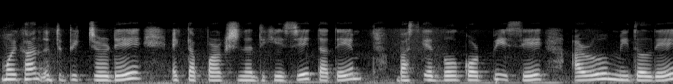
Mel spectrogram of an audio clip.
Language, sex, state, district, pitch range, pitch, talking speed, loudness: Nagamese, female, Nagaland, Dimapur, 190-225 Hz, 200 Hz, 170 wpm, -16 LUFS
